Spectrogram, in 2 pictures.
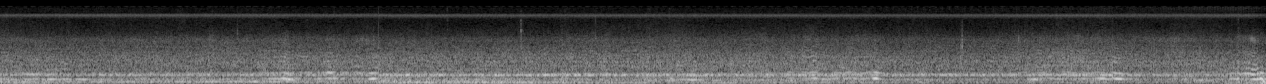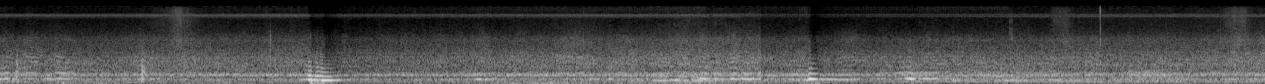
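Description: Honey bees buzzing in a steady, wavering drone over an opened hive as frames are lifted out, with single bees flying close by. A couple of light knocks sound about two-thirds of the way in.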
